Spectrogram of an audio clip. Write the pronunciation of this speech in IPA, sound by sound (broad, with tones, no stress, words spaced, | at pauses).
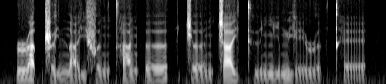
ɹa˦˥t̚ʂə˨˩˦j na˨˩˦jfə˨˩ŋ t̪ʰa˧ŋʔəː˧˥ | cəː˨˩nca˧˥jt̪ʰɨ˨˩˨ ɲi˨˩˦mje˨˩˨ɹə˨˩k̚ t̪ʰɛ˨˩˨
